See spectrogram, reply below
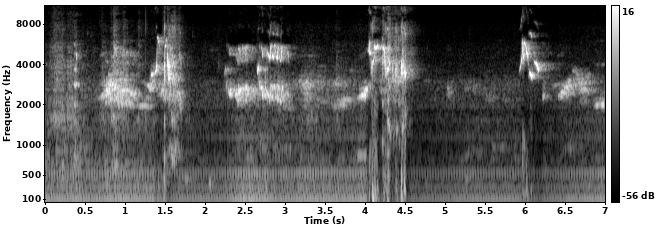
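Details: Tame parrot calling loudly; harsh broad squawks and bursts repeated every second or two, with a steady low hum behind.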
